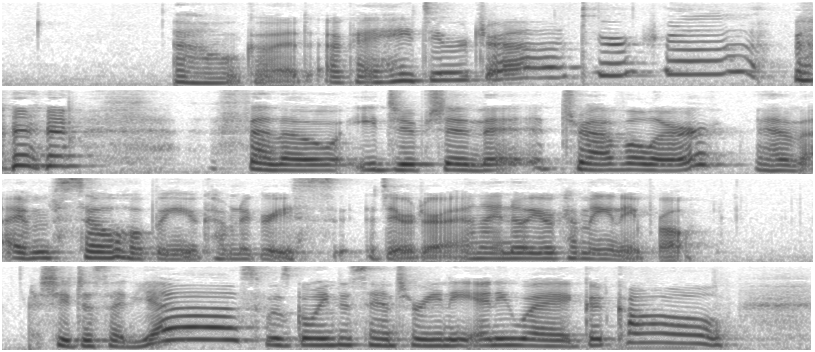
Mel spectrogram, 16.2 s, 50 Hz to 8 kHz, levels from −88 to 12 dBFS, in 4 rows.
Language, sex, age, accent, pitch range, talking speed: English, female, 30-49, American, 195-220 Hz, 135 wpm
